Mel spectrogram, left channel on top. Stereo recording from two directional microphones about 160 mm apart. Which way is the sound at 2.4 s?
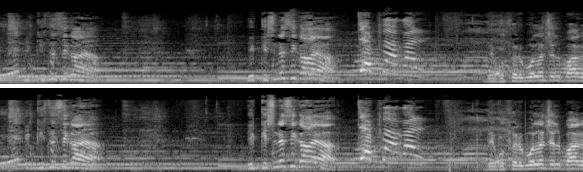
45° right (ahead or behind).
